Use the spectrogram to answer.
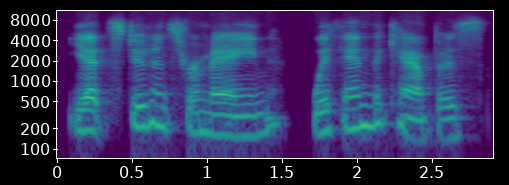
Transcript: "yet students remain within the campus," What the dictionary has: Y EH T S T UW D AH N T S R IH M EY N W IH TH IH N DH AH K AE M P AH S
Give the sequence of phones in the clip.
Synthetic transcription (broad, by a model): Y EH T S T UW D N T S R IH M EY N W IH TH IH N DH AH K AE M P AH S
